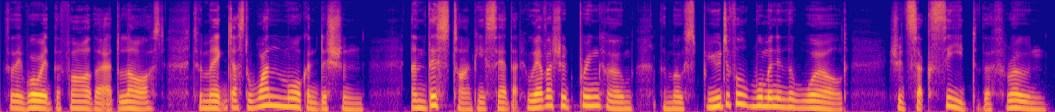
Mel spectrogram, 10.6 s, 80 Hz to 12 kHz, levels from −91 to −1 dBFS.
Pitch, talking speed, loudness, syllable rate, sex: 170 Hz, 200 wpm, -20 LUFS, 5.1 syllables/s, female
